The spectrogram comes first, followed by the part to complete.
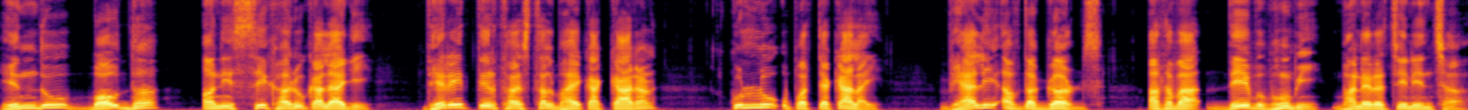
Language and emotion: Nepali, neutral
